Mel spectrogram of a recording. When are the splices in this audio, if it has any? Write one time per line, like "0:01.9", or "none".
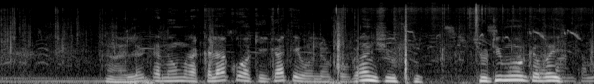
0:03.6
